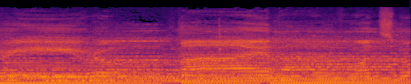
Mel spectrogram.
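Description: Slow worship music with long sustained organ chords over a steady bass, the chords changing twice.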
